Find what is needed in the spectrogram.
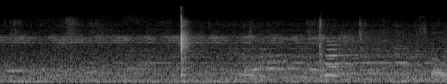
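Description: A butcher's meat cleaver chopping once into a wooden block, a single sharp strike a little under two seconds in, over a steady background hum with faint tones.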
